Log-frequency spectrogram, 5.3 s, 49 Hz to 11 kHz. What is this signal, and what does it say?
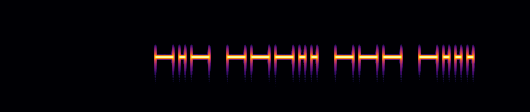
Morse code, heard as a keyed tone, about 23 wpm, 700 Hz. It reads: K8OB
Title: Speed Racing - USA 1x2 Call Signs 20wpm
